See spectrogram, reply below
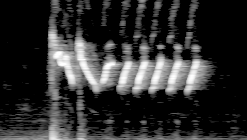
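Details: Oriental white-eye singing a 'nembak' phrase in a 'wit wit' canary style, kept for training songbirds: an initial sharp high note followed by about seven rapid, clear, descending high whistled notes.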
